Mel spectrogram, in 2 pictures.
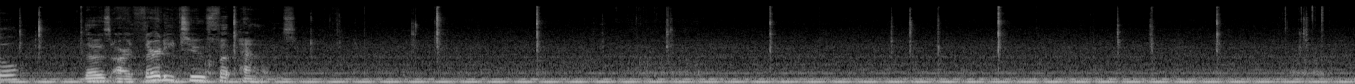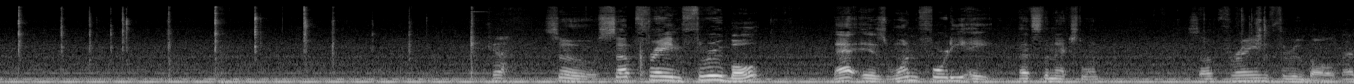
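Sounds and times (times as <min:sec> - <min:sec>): pulsing low machine hum: 0:00.0 - 0:27.0.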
